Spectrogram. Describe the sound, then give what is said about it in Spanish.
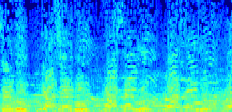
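A large protest crowd in Paris, at the Monument de la République, shouts and yells at police officers who have grabbed two people, in loud, continuous waves, many raised voices overlapping in angry chanting and cries, including ACAB chants, with a dense babble underneath. “Han salido algunos agentes a agarrar a dos personas y se les ha echado encima a la gente con gritos, como escucháis, de largaos y el famoso ACAP, todos los policías son bastardos, que siempre sale a relucir en todas las manifestaciones.”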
